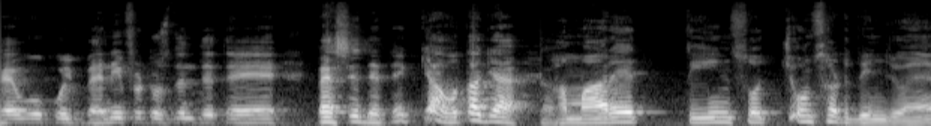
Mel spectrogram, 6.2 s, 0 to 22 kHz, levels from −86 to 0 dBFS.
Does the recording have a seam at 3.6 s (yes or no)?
yes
